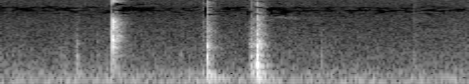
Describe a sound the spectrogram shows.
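Hard plastic clicks under a hand.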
